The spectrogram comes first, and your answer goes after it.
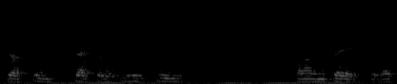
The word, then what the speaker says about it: Sewkewleski: It's Justin Sewkewleski on the bass. Did I pronounce it right?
